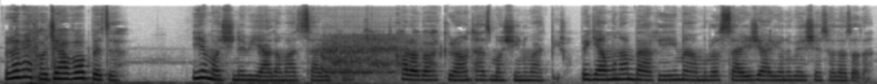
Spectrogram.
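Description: A woman's voice: medium pitch, steady tone, hardly any pauses, noisy background. A woman reading a first-person horror story aloud, often sinking into a whisper. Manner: hushed, often dropping to a whisper. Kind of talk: scripted horror narration.

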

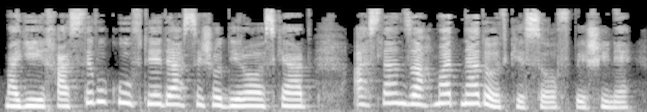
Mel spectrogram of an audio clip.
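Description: A woman narrating an audiobook in a calm, even storytelling manner. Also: on the high side.

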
